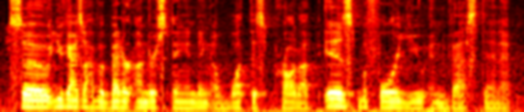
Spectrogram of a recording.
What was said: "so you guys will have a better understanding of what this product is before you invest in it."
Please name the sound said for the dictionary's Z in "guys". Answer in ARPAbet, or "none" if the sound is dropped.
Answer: Z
